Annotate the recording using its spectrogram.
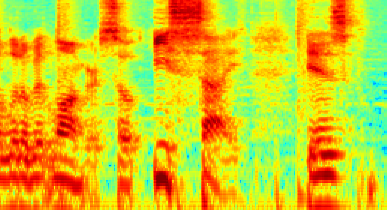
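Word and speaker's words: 一歳: 1 year old is not ichisai, but issai. We drop off the chi sound and we make the s sound a little bit longer. So issai is 1 year old.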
